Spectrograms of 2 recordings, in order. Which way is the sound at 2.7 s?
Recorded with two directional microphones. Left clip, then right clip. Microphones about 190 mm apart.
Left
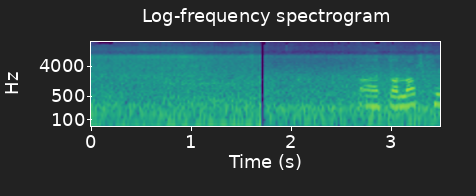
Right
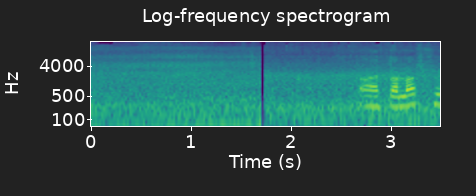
10° right (ahead or behind).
